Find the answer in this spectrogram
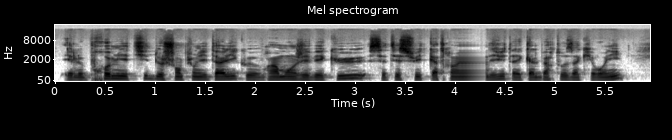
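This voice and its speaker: Against a quiet background, a man with a medium pitch and a dark, mellow tone speaks with hardly any pauses and fairly even intonation, the sound dry and close with no echo. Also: moderate pace. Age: 30s. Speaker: football podcast panelist. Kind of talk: casual chat.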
